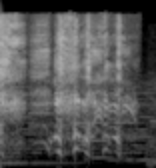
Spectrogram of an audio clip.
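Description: A voice imitates a choking fit: several quick, rasping coughs in an irregular burst, moderately loud and strained, trailing off after about a second, as the story character Berio chokes on grass dust stirred up after crashing into a bird's nest.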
